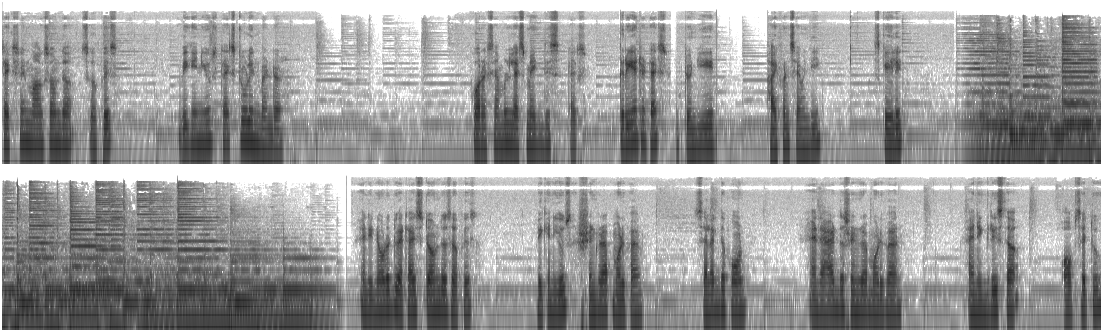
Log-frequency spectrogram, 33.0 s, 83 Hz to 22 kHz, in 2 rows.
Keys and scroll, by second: 0.7 z, 3.1 a, 8.5 Tab, 9.1-11.2 typing, 12.3 Tab, 14.4 shift+g, 15.4 g, 16.1 shift+g, 16.2 z, 17.2 typing, 17.5 shift+Tab, 18.8-19.5 typing, 19.5 ctrl+s, 32.6 shift+Right, 32.7 Left.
